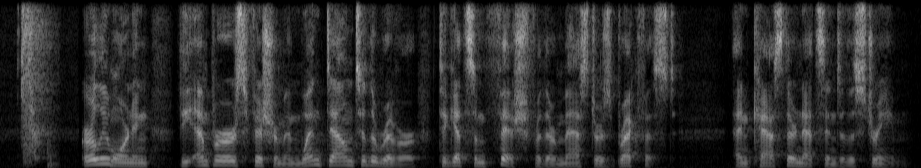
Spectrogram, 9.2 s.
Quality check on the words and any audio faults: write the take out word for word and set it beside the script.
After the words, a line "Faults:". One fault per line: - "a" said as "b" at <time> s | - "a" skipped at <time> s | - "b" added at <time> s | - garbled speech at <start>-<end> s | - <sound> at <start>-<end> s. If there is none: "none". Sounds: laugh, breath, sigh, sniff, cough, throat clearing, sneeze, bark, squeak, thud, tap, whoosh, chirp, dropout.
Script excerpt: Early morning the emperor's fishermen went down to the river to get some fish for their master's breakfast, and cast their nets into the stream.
Early morning the emperor's fishermen went down to the river to get some fish for their master's breakfast, and cast their nets into the stream.
Faults:
- sneeze at 0.2-0.6 s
